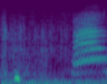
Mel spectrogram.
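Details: Domestic cat trill, described as a meow-purr mix used to greet a liked person or animal, learned as a kitten from its mother: a single brief, rounded chirping call near the end, preceded by a soft click and low room noise.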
